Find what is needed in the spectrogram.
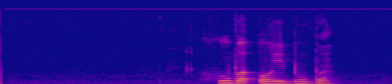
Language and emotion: Russian, neutral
